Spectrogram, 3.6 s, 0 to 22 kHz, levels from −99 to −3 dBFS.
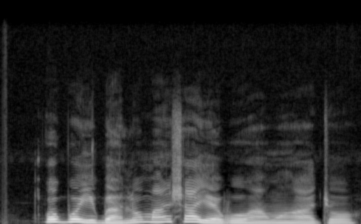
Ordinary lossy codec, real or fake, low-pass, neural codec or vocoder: none; real; 19.8 kHz; none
